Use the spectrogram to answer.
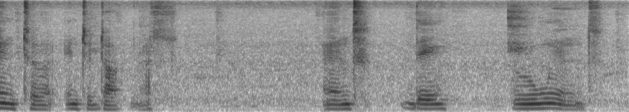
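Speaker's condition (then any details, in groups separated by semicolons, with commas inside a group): Cerebral palsy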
